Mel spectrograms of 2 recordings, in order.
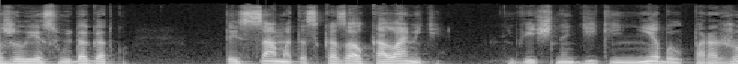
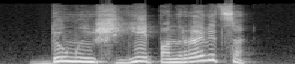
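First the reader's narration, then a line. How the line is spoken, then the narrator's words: Excited question. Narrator (Russian): взволнованно спросила Эпплблум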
